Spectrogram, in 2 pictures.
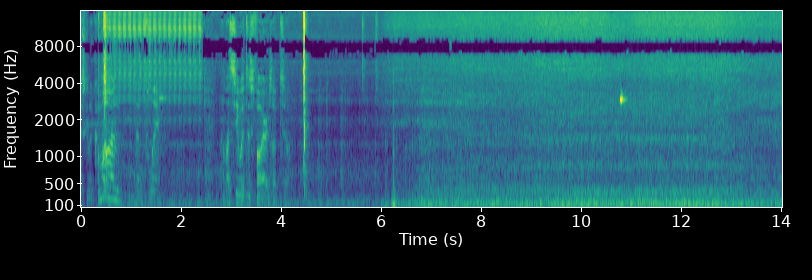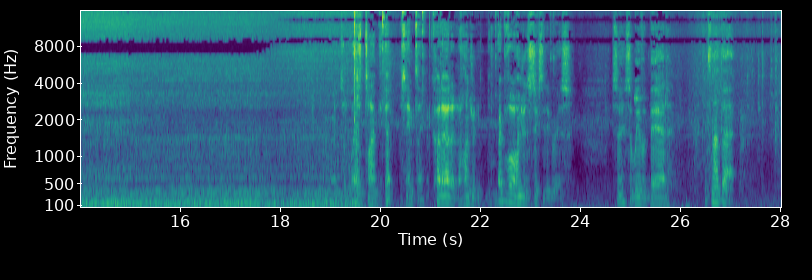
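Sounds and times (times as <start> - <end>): gas burner rumble: 0.0 - 21.8
boiler ignition click: 0.3 - 2.5, 4.0 - 13.0, 16.8 - 19.8.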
